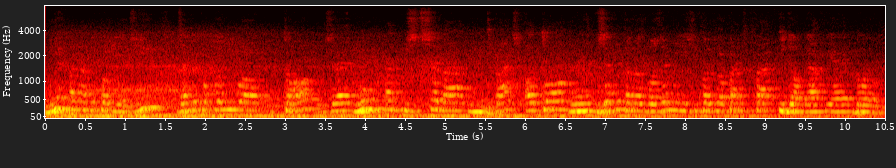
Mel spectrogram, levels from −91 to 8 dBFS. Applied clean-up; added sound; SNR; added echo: none; Aircraft; 6 dB; reverberation time 0.9 s.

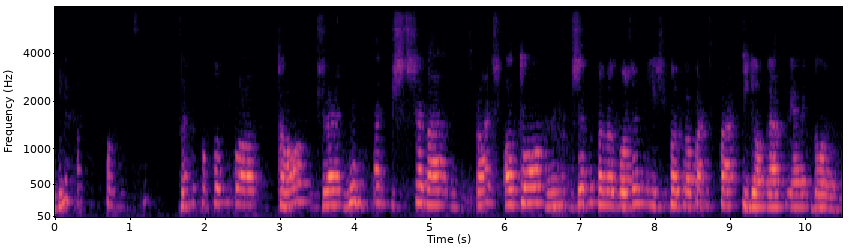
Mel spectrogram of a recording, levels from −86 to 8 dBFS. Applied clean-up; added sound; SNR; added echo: neural mask model DeepFilterNet 3.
